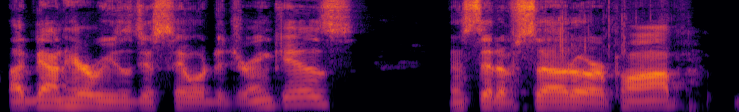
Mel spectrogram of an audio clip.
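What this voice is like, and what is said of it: Southern American accent. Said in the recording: “Down here in the South, I don't know if you can tell from my glorious accent”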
